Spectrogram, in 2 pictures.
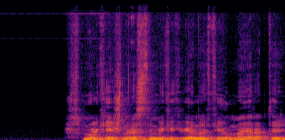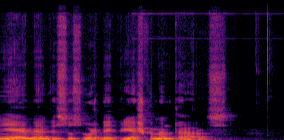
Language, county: Lithuanian, Vilnius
